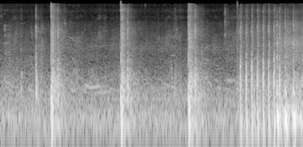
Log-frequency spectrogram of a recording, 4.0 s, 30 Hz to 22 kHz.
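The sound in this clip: Machine-gun fire from a private collection of about 120 machine guns: three sharp, loud single reports spaced about a second apart, then a rapid rattling burst of many shots.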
